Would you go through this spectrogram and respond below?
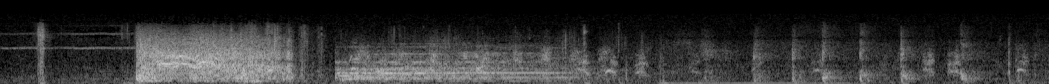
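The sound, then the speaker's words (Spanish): A sudden loud, harsh burst of gunfire erupts in a Charles Bronson film scene with car thieves, followed by whining and yelping sounds and then agitated voices talking. “Hemos oído disparos. ¿Qué ha pasado?”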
